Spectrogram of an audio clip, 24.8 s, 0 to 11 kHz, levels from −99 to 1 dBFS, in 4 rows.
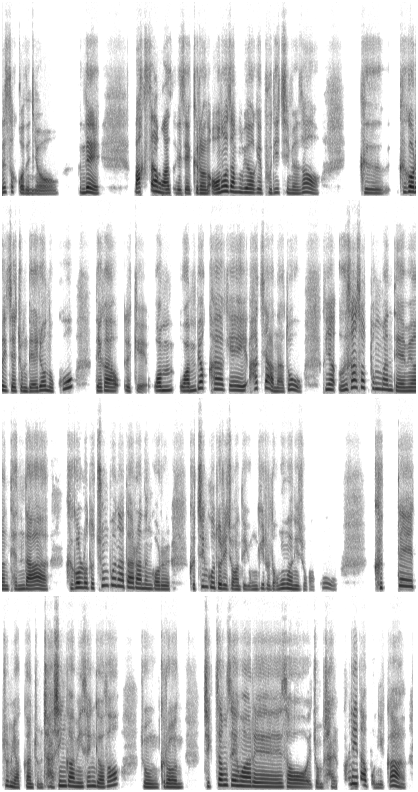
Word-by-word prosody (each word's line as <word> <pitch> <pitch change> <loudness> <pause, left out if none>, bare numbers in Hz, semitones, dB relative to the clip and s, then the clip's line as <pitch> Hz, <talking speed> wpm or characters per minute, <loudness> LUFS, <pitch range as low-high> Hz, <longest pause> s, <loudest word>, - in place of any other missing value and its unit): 했었거든요. 255 +2 -4 0.3
근데 220 -4 +4 0.5
막상 310 -5 +4
와서 200 -1 +5
이제 185 +1 -2
그런 190 0 0
언어 250 +9 +5
장벽에 230 -6 +2
부딪히면서 200 0 -4 0.6
그 200 -3 -4 0.2
그거를 270 0 +7
이제 215 -1 -2
좀 200 0 -4
내려놓고 240 - 0 0.3
'내가 210 -1 +2
이렇게 420 - -7
완 230 +2 +2
완벽하게 250 - +1
하지 340 +3 -4
않아도 225 - -1 0.3
그냥 285 -1 +2
의사소통만 315 -2 0
되면 205 -3 0
된다. 200 0 +2 0.3
그걸로도 275 +1 +2
충분하다.'라는 320 - 0
거를 195 -2 -2 0.3
그 225 - -6
친구들이 285 -9 0
저한테 190 0 -4
용기를 190 +3 -9
너무 190 +6 -4
많이 215 -5 0
줘 180 0 -15
갖고 235 - -16 0.6
그때 345 +6 -1
좀 275 -6 -2
약간 190 +1 -1
좀 175 0 -10
자신감이 250 +2 +2
생겨서 255 +5 0 0.3
좀 190 -4 -1
그런 195 -3 +1 0.3
직장생활에서 225 - +3
좀 - - -8
잘 185 0 -7 0.2
풀리다 365 -4 +2
보니까 215 - -1
230 Hz, 295 characters per minute, -23 LUFS, 200-275 Hz, 0.6 s, 그거를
